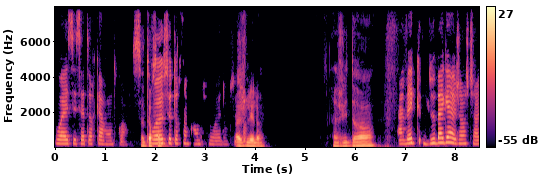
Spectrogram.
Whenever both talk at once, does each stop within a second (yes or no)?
yes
